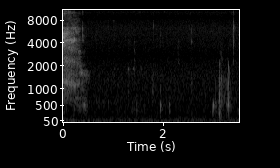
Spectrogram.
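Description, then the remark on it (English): A soft rustle, then near-silence broken by faint wet mouth clicks and a few small gulps as someone sips water, ending in a sharp louder swallow or clack. “Take a drink of water.”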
